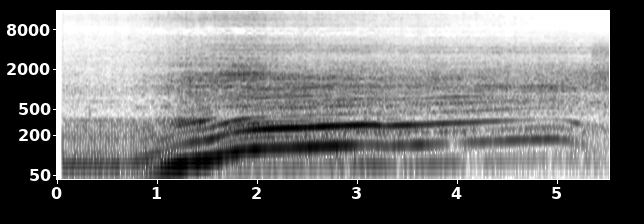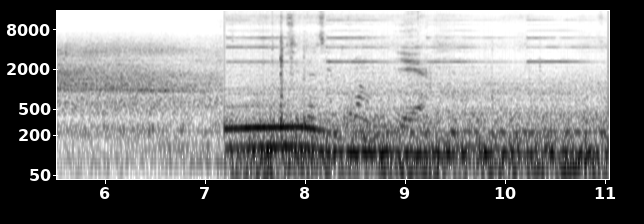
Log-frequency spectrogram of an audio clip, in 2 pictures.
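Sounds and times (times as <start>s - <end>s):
car engine accelerating away: 0.2s - 5.2s.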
